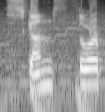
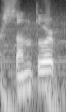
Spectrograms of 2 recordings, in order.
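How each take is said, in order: First: The C sound is pronounced after the S. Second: The C sound is left out after the S.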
